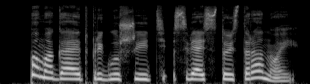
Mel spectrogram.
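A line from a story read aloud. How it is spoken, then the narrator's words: Reluctant, seemingly calm. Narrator (Russian): нехотя, но вроде бы спокойно ответила Ольга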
